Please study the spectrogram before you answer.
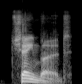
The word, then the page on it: chambered: British English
